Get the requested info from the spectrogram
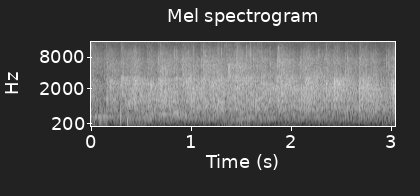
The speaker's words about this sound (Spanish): Un aplauso para, para sus diamantes.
